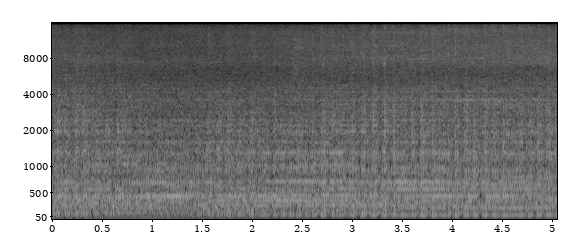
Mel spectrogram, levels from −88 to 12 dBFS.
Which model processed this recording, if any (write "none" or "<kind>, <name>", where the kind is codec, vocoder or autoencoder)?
none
